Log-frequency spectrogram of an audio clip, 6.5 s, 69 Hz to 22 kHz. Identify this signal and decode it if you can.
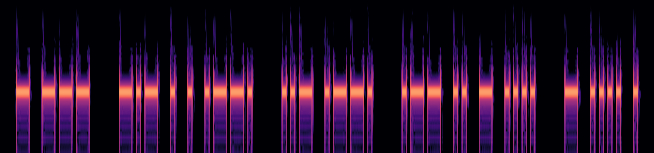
Morse code, heard as a keyed tone, about 28 wpm, 700 Hz. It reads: TO KEEP UP WITH THE
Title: Sets of 5 Words Encore 28wpm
